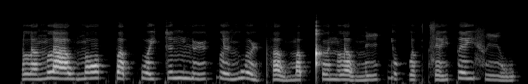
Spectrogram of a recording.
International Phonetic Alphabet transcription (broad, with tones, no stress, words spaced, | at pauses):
lɐ˨˥ŋlaː˧wn̪ɔː˥k̚ pɐ˨˥p̚kʷɐ˨j kɪ˥ŋn̪yː˨˥k̚ lɪ˨˥ŋwɵ˨˩ɥ pʰɐ˨˩wmɐ˨p̚kʰɵ˨nlɐ˨˩w n̪iː˨˥k̚jʊ˨k̚lʊ˨k̚t͡se˨˥j pe˥jfiː˨˩w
